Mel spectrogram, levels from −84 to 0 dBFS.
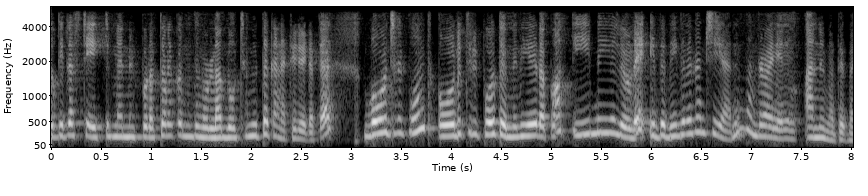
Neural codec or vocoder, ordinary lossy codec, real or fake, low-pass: codec, 16 kHz, 0.5 kbps, X-Codec, HuBERT features, trained on general audio; none; fake; 5.4 kHz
